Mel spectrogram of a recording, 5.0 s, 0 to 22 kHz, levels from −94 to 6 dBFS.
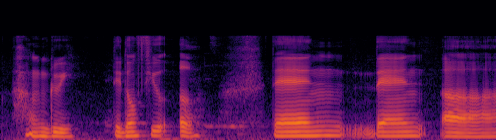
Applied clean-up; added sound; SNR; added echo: none; none; none; none.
